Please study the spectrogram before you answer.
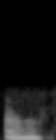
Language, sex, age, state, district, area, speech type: Sanskrit, female, 18-30, Kerala, Idukki, rural, conversation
